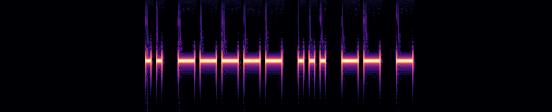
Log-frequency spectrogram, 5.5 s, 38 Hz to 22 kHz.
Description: Morse code, heard as a keyed tone, about 22 wpm, 700 Hz. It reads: I0SMT
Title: DXCC-100 Call Signs - 5 Characters - 22wpm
